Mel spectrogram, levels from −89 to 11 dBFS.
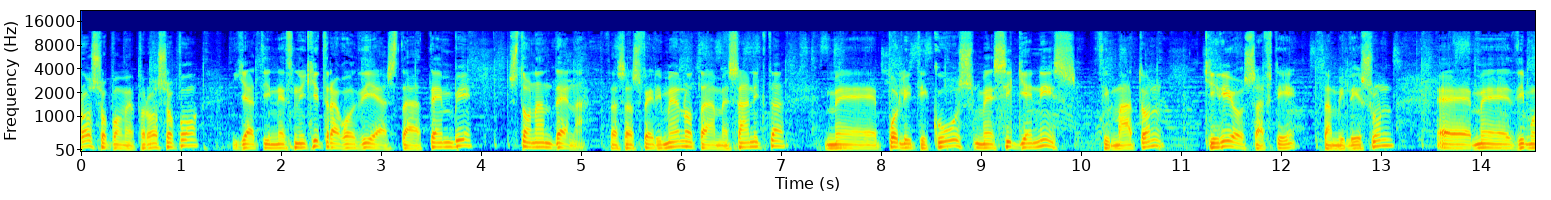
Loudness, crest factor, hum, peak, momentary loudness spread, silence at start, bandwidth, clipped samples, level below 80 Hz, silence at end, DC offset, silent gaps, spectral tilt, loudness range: -17 LUFS; 18 dB; none; 0 dBFS; 8 LU; 0 s; 12.5 kHz; under 0.1%; -42 dBFS; 0 s; under 0.1%; none; -5 dB/octave; 1 LU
